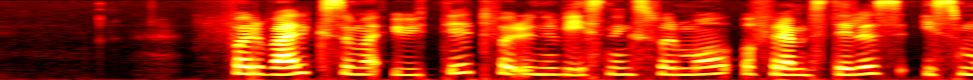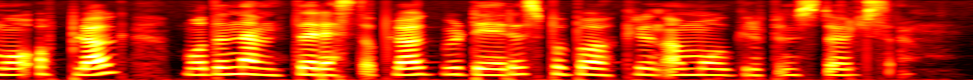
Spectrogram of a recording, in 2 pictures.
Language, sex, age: Norwegian, female, 21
